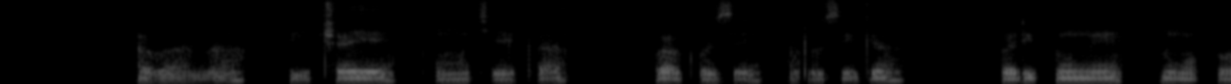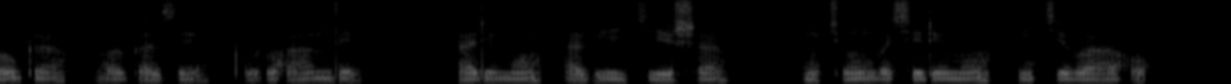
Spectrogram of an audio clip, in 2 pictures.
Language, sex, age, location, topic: Kinyarwanda, female, 25-35, Kigali, education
